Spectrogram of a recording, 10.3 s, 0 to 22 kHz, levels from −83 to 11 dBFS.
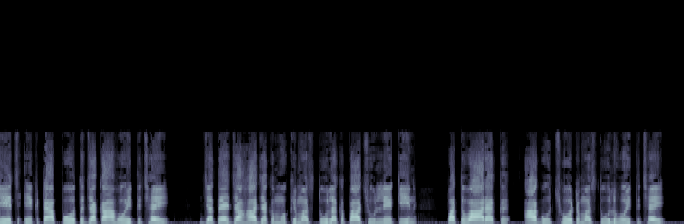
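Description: Speech with AAC compression damage throughout: the top end stops dead at 9 kHz, and the sound is dull and smeared with a warbling, fizzy edge on sustained sounds and sibilants. This plainly audible damage likely comes from AAC-LC at a low bitrate around 32 kbps.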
